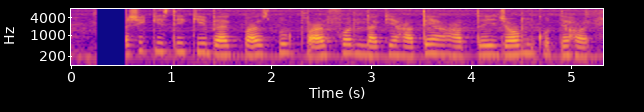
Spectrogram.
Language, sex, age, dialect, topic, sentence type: Bengali, female, 18-24, Rajbangshi, banking, question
